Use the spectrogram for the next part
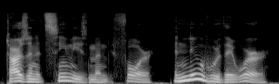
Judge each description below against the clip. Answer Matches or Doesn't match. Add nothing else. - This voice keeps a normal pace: Doesn't match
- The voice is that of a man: Matches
